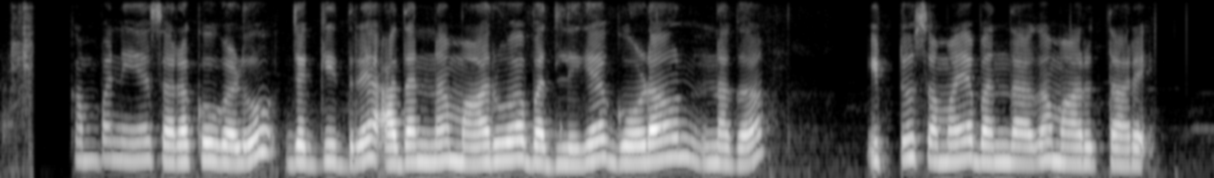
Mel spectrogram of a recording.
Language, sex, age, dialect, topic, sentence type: Kannada, female, 25-30, Central, banking, statement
